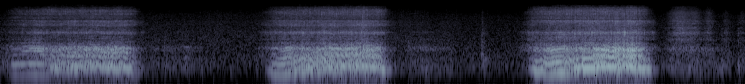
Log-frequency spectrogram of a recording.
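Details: Man snoring after a few too many beers: three long, rattling inspiratory snores about every two and a half seconds with quiet pauses between; ordinary snoring.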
